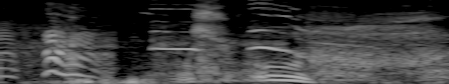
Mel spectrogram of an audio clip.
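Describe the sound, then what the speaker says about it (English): Upset puppy whining and whimpering in short rising and falling cries, close and fairly loud, with a couple of yips over a quiet room. "the other puppy's pretty upset that he can't get to us"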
